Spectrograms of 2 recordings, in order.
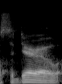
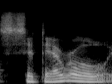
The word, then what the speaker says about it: Sidero: And then you can tell Cdero, I want a Talos-based cluster that is made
